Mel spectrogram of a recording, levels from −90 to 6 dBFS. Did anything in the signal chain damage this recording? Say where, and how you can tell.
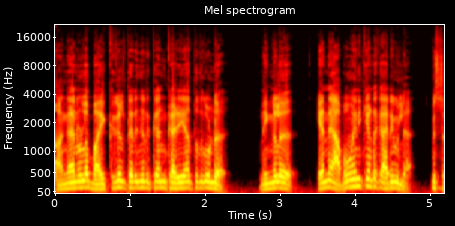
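No, nothing in the signal chain damaged this audio.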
